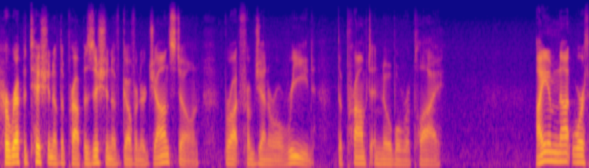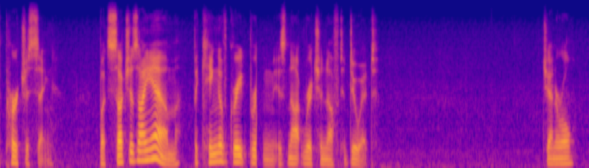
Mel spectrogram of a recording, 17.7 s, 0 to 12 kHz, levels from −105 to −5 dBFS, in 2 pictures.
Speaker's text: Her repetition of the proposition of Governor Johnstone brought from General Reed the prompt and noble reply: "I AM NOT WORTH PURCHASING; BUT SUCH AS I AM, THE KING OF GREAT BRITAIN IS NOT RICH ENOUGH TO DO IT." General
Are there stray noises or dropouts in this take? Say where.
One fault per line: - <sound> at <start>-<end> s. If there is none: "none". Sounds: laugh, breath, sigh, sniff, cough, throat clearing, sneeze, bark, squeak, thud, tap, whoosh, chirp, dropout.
- dropout at 12.7-12.8 s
